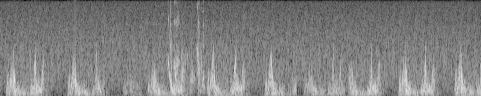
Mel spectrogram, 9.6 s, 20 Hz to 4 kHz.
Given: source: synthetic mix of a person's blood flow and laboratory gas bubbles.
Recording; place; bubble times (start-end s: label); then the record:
Doppler ultrasound of blood flow; precordium
3.33-4.12 s: bubbles
From the record:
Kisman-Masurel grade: 222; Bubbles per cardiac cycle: several, 3 to 8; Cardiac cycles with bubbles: 10 to 50%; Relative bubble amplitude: moderate (0.250 to 0.450); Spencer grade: 2 (many but less than half of the cardiac periods contain bubble signals, singularly or in groups); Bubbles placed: only in the low amplitude regions of the cardiac cycle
